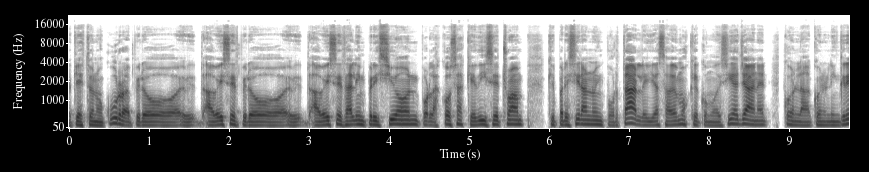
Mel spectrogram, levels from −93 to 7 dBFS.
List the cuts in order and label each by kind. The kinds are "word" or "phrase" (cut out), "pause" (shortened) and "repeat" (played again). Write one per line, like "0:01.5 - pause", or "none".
0:02.1 - repeat
0:08.9 - pause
